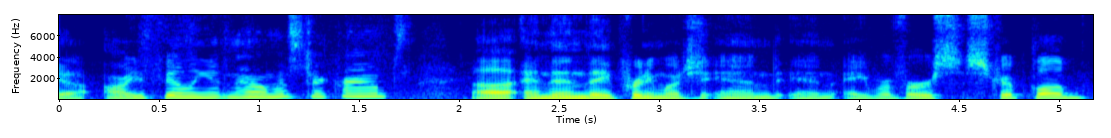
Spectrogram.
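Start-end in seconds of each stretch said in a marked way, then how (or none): 0.2-1.8 high singsong cartoon line; cartoon quote. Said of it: "But yeah, the".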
